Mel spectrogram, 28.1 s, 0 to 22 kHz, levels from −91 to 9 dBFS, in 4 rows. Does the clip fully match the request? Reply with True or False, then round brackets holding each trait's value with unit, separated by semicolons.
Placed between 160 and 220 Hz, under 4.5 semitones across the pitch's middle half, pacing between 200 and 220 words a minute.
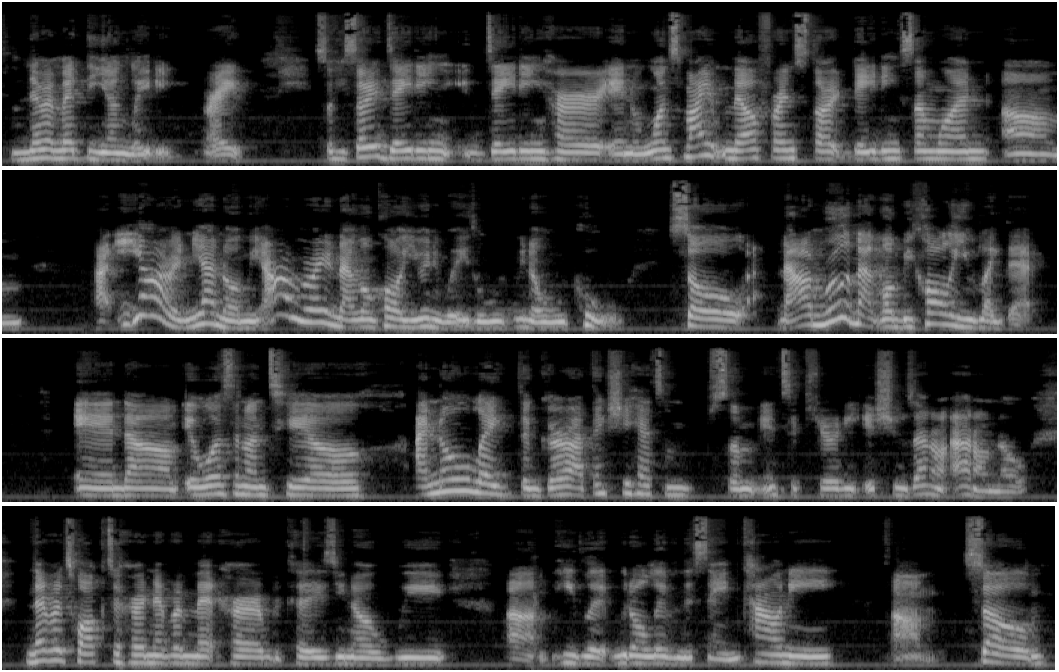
False (185 Hz; 5.6 semitones; 205 wpm)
